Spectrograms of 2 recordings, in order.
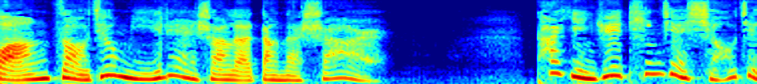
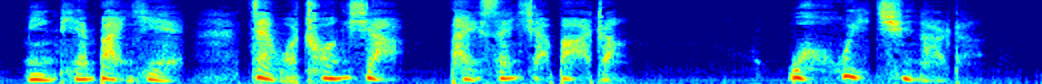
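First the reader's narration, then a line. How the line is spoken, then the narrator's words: Low voice. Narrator (Chinese): 纳沙尔低声地说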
